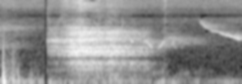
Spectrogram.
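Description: A brief knock at the start, then a person breathing out for about a second, close to the microphone.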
